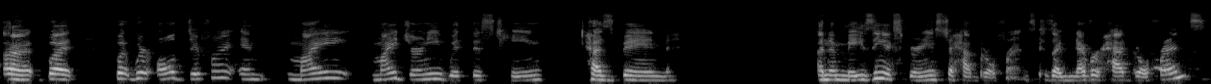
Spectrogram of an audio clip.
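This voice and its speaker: Woman coach, emotional testimony, rambling and excitable, higher voice, video-call mic. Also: takes it slowly, poor audio. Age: adult mother. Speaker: fitness coach sharing her story.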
